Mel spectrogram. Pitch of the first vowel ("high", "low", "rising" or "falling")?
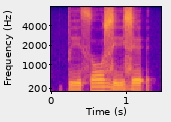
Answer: low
